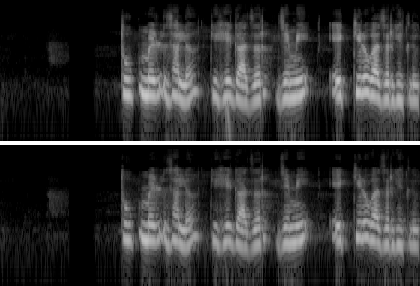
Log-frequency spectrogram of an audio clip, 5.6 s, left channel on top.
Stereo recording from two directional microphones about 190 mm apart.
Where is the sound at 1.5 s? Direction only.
20° left (ahead or behind).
